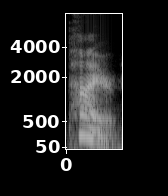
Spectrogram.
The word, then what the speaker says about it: PyrE: it will to Dagenham pyre capital P Y R P Y R capital e pronounced pyre as in funeral pyre tell Dagenham we've located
